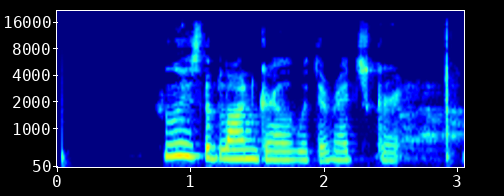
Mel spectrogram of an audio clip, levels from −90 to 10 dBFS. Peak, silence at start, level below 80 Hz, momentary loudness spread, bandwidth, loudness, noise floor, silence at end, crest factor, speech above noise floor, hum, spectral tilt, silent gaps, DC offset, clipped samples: -14 dBFS; 0.8 s; -80 dBFS; 12 LU; 16 kHz; -35 LUFS; under -90 dBFS; 0.05 s; 22 dB; over 56 dB; none; -3.5 dB/octave; none; under 0.1%; under 0.1%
